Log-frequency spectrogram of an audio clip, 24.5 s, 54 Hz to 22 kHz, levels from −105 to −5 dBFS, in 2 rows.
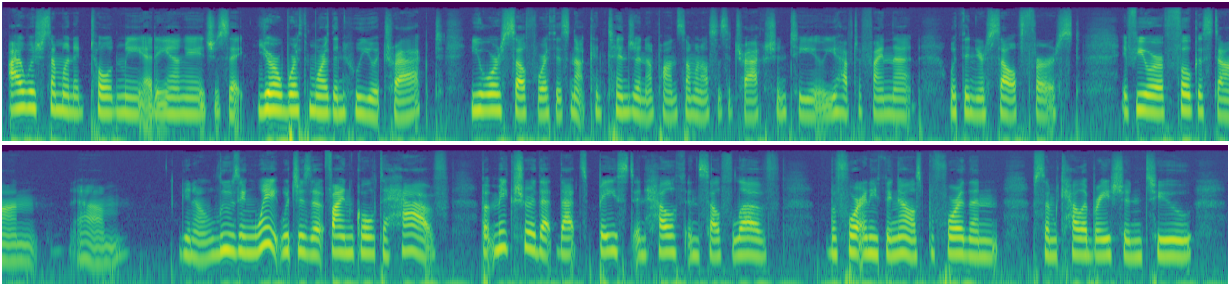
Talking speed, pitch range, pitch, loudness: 185 wpm, 175-205 Hz, 190 Hz, -22 LUFS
